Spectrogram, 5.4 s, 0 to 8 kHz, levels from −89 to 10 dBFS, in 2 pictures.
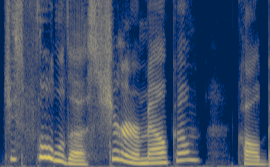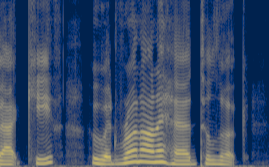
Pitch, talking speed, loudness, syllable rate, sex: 240 Hz, 165 wpm, -16 LUFS, 4.7 syllables/s, female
